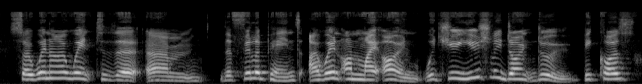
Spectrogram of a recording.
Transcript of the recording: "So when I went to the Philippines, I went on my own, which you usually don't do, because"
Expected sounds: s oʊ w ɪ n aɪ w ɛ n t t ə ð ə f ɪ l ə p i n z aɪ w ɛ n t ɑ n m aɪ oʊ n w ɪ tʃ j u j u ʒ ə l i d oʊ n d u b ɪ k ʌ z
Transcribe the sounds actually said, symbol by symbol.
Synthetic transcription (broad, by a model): s oʊ w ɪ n aɪ w ɛ n t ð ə ð ə f ɪ l ə p i n z aɪ w ɛ n t n m aɪ oʊ n w ɪ tʃ j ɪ j u ʒ l i d oʊ n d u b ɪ k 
